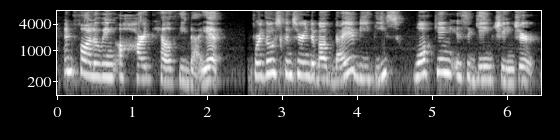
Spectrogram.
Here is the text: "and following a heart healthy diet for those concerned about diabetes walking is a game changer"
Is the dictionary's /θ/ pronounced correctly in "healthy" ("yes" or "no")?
yes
